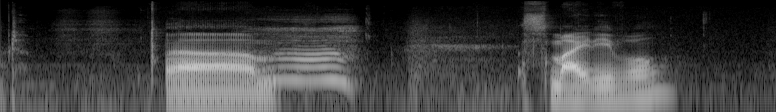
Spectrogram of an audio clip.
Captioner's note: Omelette whimpers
